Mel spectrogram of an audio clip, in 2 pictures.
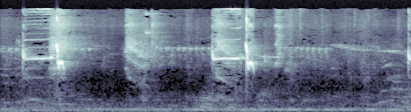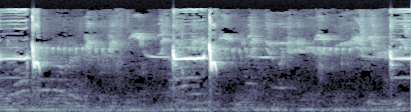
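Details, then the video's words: A red-headed prinia gives sharp, high, snapping calls in short bursts about every one to two seconds, used as a lure call, with a thin steady high tone between and a low hum beneath. "PANCINGAN PRENJAK KEPALA MERAH"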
